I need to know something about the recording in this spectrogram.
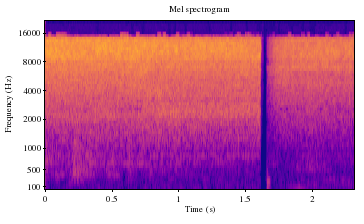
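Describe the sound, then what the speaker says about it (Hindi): Tomato masala frying in a pan for a drumstick (sahjan) dal, a continuous close sizzling hiss with a brief stir interruption near the end. "चलिए अब इसको भूनते हैं थोड़ी देर, जब तक कि हमारा टमाटर जो है गल नहीं जाता"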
